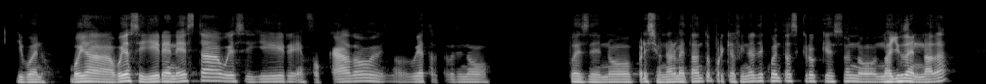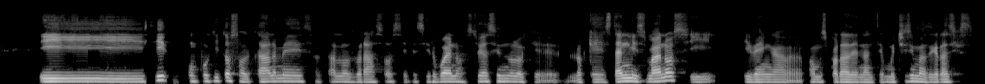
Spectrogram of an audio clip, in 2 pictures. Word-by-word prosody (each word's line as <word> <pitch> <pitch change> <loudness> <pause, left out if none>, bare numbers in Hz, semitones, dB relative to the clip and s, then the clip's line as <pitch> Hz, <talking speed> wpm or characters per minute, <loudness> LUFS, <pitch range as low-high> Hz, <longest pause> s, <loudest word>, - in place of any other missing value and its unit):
y 120 - -1
bueno, 115 0 -1 0.2
voy 125 +2 +4
a 125 -4 +4
voy 135 +6 +6
a 160 - +8
seguir 135 -2 +3
en 130 -1 +5
esta. 155 +4 +3
Voy 150 -3 +2
a 140 - -3
seguir 130 +1 -3
enfocado. 140 +5 0
No 135 - -13
voy 130 +1 -1
a - - -1
tratar 120 -2 -13
de 120 - -7
no, 120 -1 -4 0.7
pues, 125 -2 0
de 115 -1 0
no 120 +1 0
presionarme 125 0 +2
tanto 135 +2 0
porque, 130 -1 -4
al 125 - -1
final 130 +4 0
de 155 - +1
cuentas, 155 0 0
creo 145 -2 -2
que 140 - -2
eso 145 +2 -2
no 125 -3 +1
no 125 +1 +2
ayuda 140 +3 +7
en 115 - +2
nada. 135 - +1 0.7
Y 140 -1 +3
sí, 195 +1 +4 0.2
un 140 - -5
poquito 150 +3 -2
soltarme, 135 +1 -2
soltar 115 -3 -13
los 125 -2 -4
brazos 120 +1 -6
y - - -14
decir: 120 +2 -9
"Bueno, 130 0 +2
estoy 135 +4 -5
haciendo 135 0 -2
lo 125 -3 -2
que - - -12
lo - - -7
que 115 - -6
está 115 +3 0
en 145 +3 +5
mis 140 -1 0
manos 180 +8 +3
y 115 0 -7 0.3
y 125 - -5
venga, 115 -1 -3
vamos 120 +1 -6
para 125 -2 0
adelante". 115 -1 -2
Muchísimas 125 +1 -2
gracias. 120 +1 -4
130 Hz, 200 wpm, -22 LUFS, 120-140 Hz, 0.7 s, a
